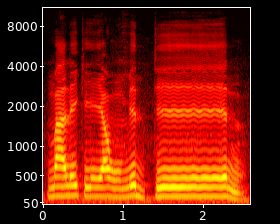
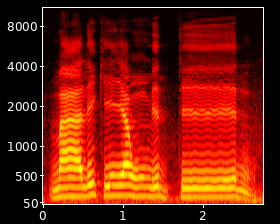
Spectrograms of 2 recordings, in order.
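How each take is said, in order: No difference in how they are said.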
